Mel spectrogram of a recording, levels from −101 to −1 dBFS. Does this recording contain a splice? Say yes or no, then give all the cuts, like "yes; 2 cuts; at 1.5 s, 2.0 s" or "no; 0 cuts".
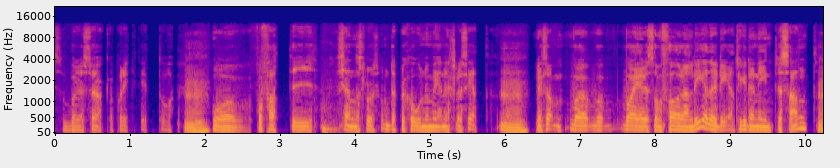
yes; 1 cut; at 1.6 s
